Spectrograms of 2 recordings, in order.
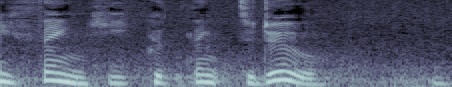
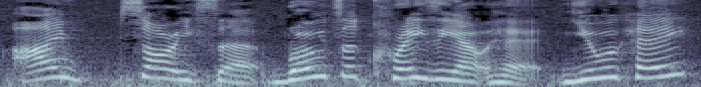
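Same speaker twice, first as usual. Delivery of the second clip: raised, high-pitched call; shouting over rain; 10 semitones higher, 4 dB louder than usual. A narrator's reading. Driver apologizes to the officer, shouting over the rain. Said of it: "I shouted over the rain".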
